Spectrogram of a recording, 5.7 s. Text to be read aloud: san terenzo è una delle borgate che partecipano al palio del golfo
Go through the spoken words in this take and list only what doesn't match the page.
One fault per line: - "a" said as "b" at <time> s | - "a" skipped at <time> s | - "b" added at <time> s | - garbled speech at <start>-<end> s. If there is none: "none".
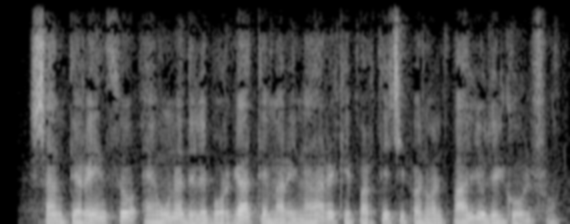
- "marinare" added at 2.7 s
